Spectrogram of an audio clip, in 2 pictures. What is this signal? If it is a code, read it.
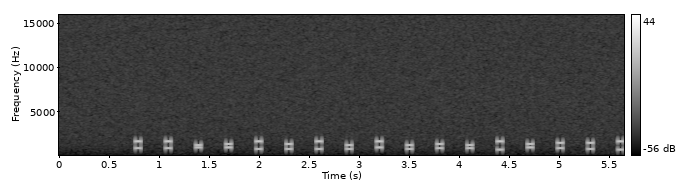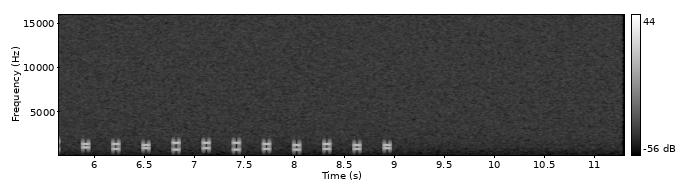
DTMF, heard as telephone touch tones, dialled by machine, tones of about 60 ms. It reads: CC*0B5B4D487A096A05739351547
